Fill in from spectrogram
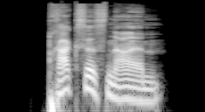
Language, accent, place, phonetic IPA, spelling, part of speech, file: German, Germany, Berlin, [ˈpʁaksɪsˌnaːəm], praxisnahem, adjective, De-praxisnahem.ogg
- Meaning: strong dative masculine/neuter singular of praxisnah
